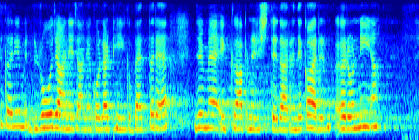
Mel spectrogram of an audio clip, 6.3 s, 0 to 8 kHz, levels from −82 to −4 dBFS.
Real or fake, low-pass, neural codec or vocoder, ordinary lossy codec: real; 7.2 kHz; none; none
